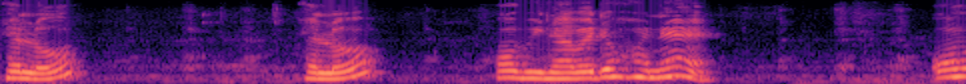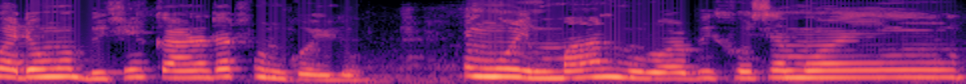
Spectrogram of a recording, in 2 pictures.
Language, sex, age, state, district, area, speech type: Assamese, female, 30-45, Assam, Golaghat, rural, spontaneous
